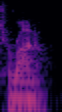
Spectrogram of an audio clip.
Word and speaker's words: Toronto: shot it in Toronto it's actually pronounced Toronto just so you know I'm telling you how it's pronounced uh but I don't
